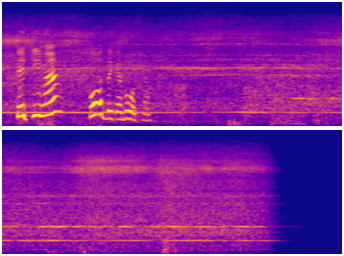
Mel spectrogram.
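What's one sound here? A vacuum cleaner whines steadily.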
